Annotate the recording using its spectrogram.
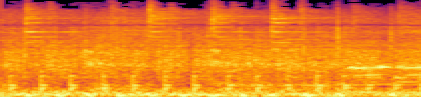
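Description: Loud powerviolence/grindcore band recording: heavy distorted guitar and bass under rapid, pounding drum-kit hits. A high, wavering sustained note comes in near the end.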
